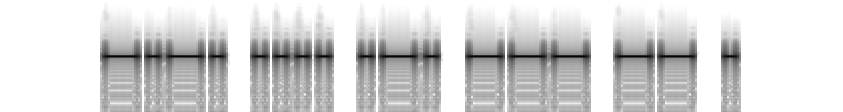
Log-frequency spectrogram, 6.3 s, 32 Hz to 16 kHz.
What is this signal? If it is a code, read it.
Morse code, heard as a keyed tone, about 15 wpm, 700 Hz. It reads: CHROME
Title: Multi-letter Phonemes Repeated 3x 15wpm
